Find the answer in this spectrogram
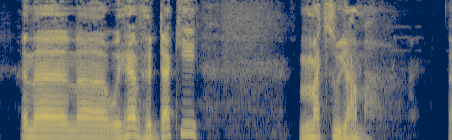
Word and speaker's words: Hideki Matsuyama: say that right yep i feel like i have to emphasize it just so i do say it right because if i try to just go through it i'm gonna say it wrong you won the masters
